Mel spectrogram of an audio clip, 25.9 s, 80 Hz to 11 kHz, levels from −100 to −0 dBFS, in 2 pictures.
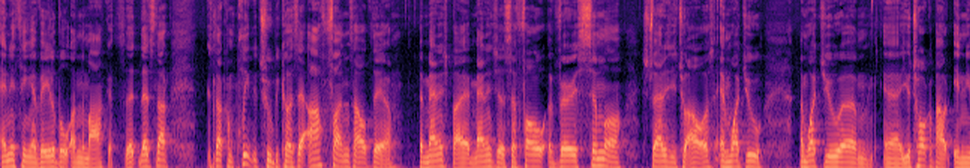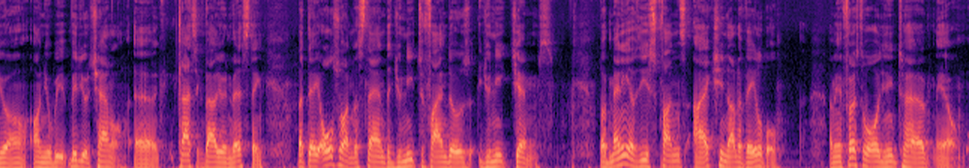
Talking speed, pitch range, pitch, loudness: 190 wpm, 100-115 Hz, 105 Hz, -25 LUFS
